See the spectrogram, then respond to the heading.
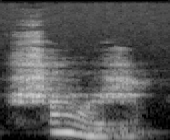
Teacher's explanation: since in French we have change, we don't have an affricate at the beginning. We have a sh instead of a ch. And at the end we have a je instead of a j.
